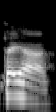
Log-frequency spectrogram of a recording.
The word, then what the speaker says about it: Tejas: Texas, that's how you say it in Spanish, Tejas.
